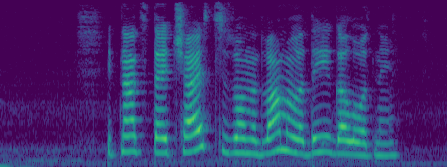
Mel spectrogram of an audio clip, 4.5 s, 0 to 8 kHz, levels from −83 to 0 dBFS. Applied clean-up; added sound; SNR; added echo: none; none; none; none.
